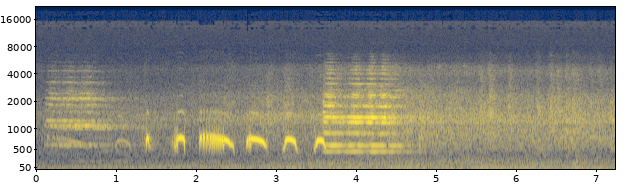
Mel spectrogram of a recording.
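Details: Spotted dove of the Javanese type singing its 'kuk 3' song: a soft coo, then a long slurred note and three quick hollow coos. A loud horn-like tone and steady background noise follow.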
